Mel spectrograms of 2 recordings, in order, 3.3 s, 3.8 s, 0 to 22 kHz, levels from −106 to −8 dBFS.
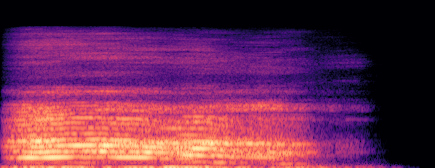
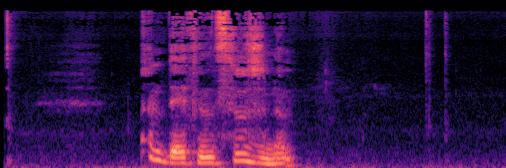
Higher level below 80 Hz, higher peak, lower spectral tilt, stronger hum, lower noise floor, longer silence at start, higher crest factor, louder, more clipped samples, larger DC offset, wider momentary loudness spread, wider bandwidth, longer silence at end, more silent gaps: first, -34 dBFS vs -62 dBFS; first, -2 dBFS vs -12 dBFS; first, -7.5 dB/octave vs -4.5 dB/octave; neither; second, -64 dBFS vs -69 dBFS; about the same, 0 s vs 0.05 s; second, 16 dB vs 24 dB; first, -17 LUFS vs -30 LUFS; neither; neither; second, 11 LU vs 19 LU; second, 10 kHz vs 17 kHz; second, 0.85 s vs 1.6 s; neither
